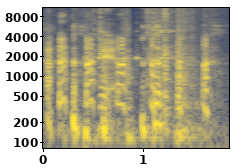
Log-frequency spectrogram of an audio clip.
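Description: Glasses clink a few times as someone rummages through a cupboard, the light chinks mixed in with a steady stream of people talking and laughing.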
